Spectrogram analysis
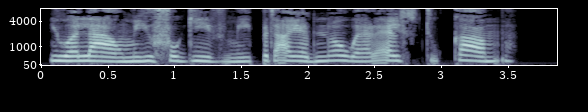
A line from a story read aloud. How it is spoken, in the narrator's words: said swiftly in a ripple of speech with an Italian accent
